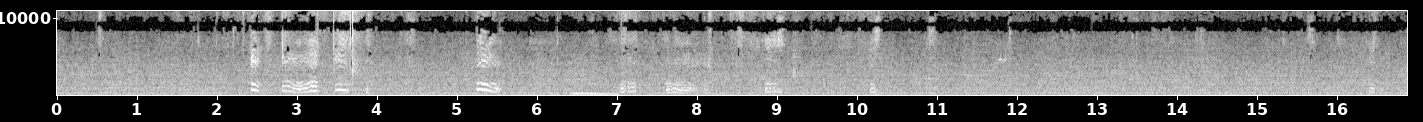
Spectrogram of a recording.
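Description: A Toy Poodle gives soft, high whimpers that slide up and down in short bursts.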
